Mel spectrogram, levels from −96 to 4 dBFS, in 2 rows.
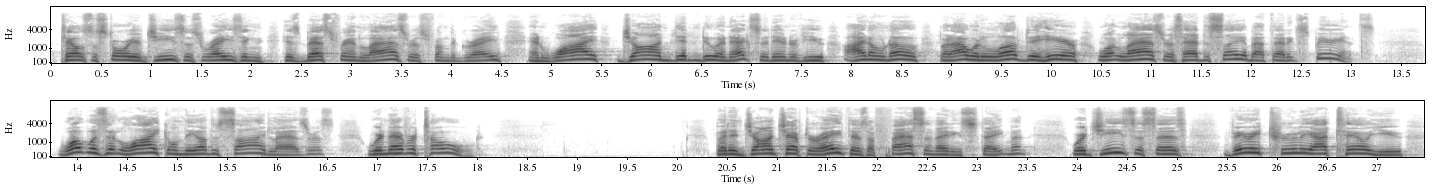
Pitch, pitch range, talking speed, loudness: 195 Hz, 175-220 Hz, 145 wpm, -27 LUFS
